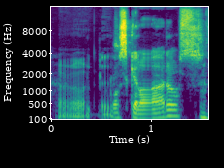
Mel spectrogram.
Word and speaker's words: Los Gatos: Los Gatos? No, Gatos, Gatos. I said it very gringo.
